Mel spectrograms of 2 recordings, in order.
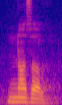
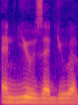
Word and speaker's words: nuzul: madina it's called nozzle you just spell it weird nozzle n-o-z-o-l should be n-u-z-u-l nuzul because that's what the arabic word is so that's what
